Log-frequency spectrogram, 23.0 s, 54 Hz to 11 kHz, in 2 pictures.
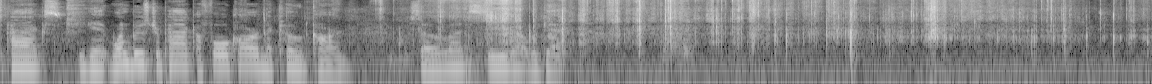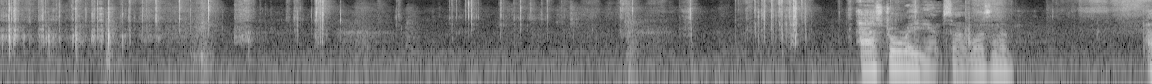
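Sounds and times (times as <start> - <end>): blister pack tearing and crinkling: 4.1 - 15.0, 15.9 - 20.1.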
